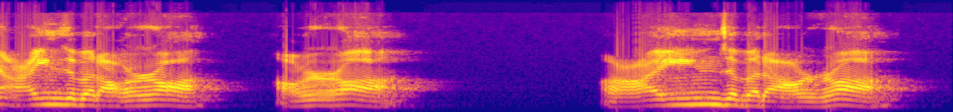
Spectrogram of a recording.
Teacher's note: گلے کے درمیان سے جو ہے وہ عین نکلتی ہے، جس کو وسط حلق کہا جاتا ہے، یعنی درمیان کا حلق۔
